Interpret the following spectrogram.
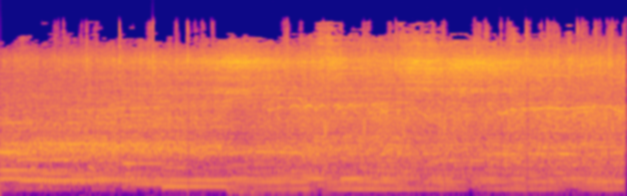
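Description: A live band playing on stage: long held chords over a bass line that steps down and then up.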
